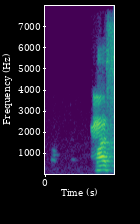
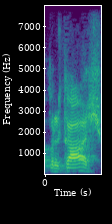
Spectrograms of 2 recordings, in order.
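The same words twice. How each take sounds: First: The final consonant sounds like a plain 's'. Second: The final consonant sounds like 'sh'. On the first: The speaker calls it wrong. "आप प्रकाश नहीं हुआ" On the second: The speaker calls it right. "प्रकाश हुआ"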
